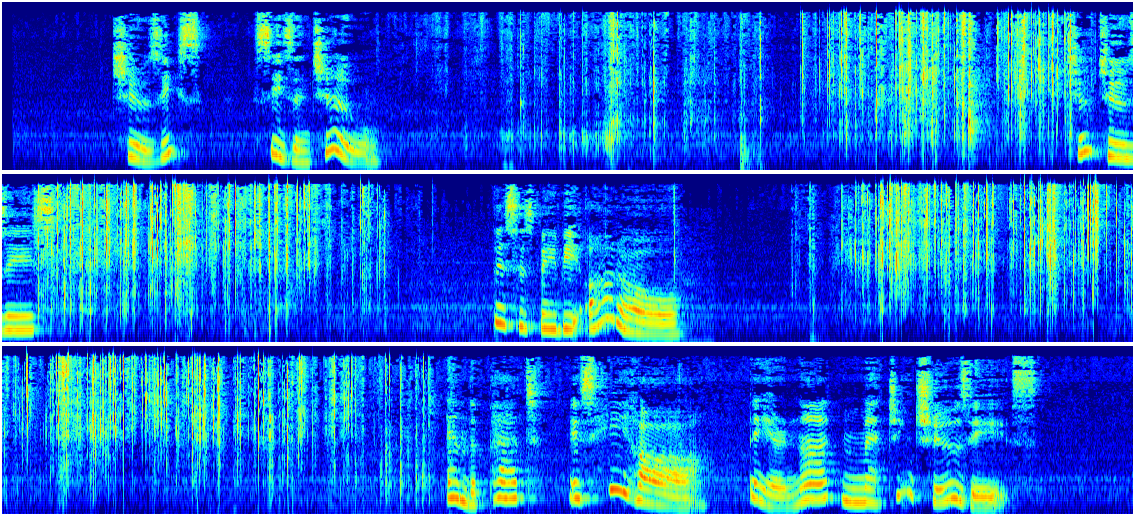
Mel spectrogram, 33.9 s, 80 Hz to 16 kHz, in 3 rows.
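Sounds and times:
wrapper crinkling: 4.1s - 15.4s, 19.2s - 27.0s.

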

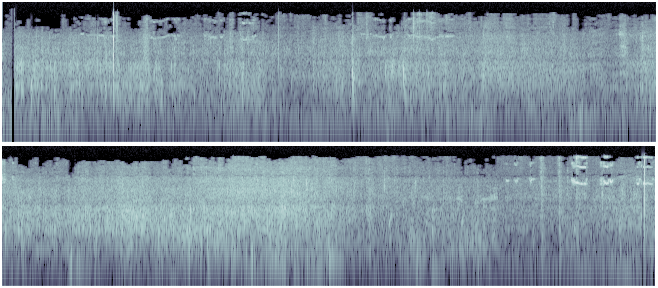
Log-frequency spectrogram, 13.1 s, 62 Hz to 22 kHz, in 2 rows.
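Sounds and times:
low rumble: 0.0s - 11.6s
tires rolling over gravel and rocks: 0.0s - 13.0s.

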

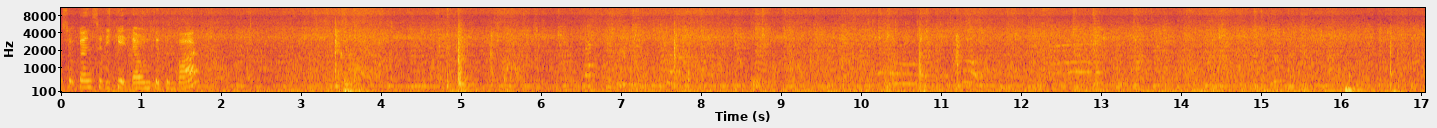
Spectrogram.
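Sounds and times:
curry simmering and bubbling: 0.4s - 17.0s.

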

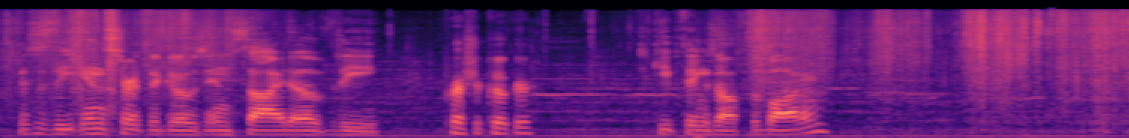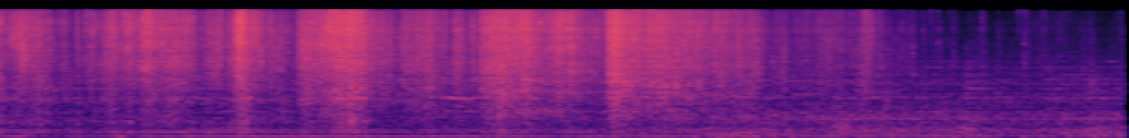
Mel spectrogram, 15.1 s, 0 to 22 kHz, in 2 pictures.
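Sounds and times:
plastic bag crinkling: 0.0s - 1.8s, 4.8s - 13.9s.

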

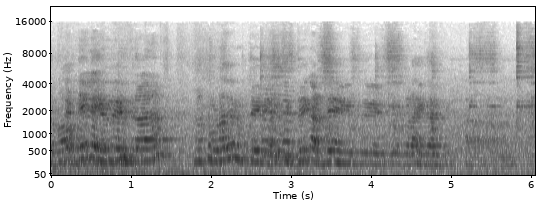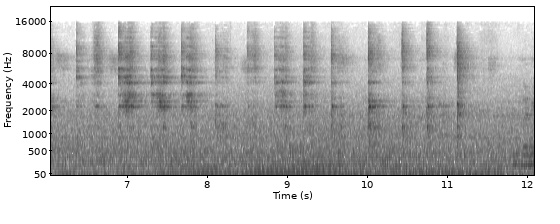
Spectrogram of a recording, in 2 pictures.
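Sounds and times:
spatula scraping frying pan: 2.6s - 11.4s.

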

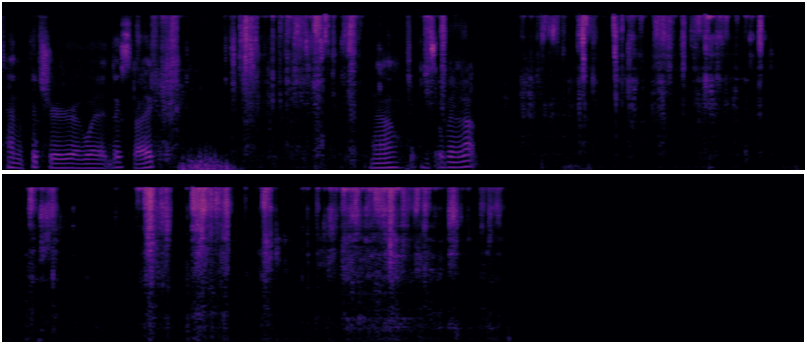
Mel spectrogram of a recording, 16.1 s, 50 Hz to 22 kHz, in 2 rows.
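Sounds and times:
plastic wrapping crinkling and tearing: 1.3s - 4.6s, 5.2s - 8.7s, 9.4s - 13.1s.

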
